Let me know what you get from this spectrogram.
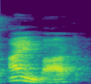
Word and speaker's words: Einbeck: And then due to their Bavarian accent, citizens of Munich pronounced Einbeck as Einbach or a billy goat.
